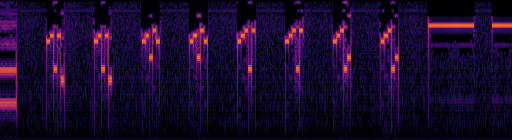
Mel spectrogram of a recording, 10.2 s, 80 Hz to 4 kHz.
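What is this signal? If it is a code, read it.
Five-tone selective call (ZVEI), heard as quick runs of five tones, tones of about 70 ms. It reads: 89391 89391 89508 89508 89030 89030 89035 89035
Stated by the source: ZVEI five-tone call received on SDR.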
